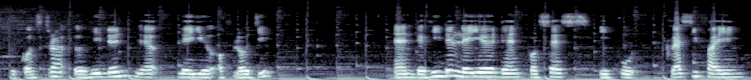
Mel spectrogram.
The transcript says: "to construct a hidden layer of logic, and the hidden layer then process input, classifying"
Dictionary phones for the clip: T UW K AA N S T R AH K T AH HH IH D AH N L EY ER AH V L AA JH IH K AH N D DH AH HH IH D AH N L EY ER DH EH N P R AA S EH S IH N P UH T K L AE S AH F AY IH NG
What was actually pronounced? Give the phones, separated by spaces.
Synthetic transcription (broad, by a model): T UW K AA N S T R AH K T AH HH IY D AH N L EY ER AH F L AA JH IH K AH N D AH HH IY D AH N L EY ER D EH N P R AA S EH S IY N P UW T K L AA S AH F AY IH NG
